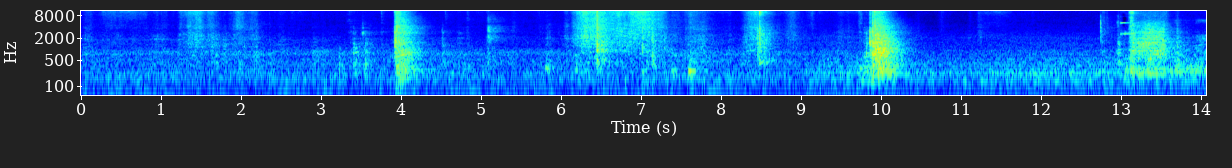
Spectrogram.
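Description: Vinyl being handled and fed into a vinyl cutting plotter: a string of separate knocks and rustling bursts, the loudest about four and ten seconds in, with a longer stretch of handling noise near the end.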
